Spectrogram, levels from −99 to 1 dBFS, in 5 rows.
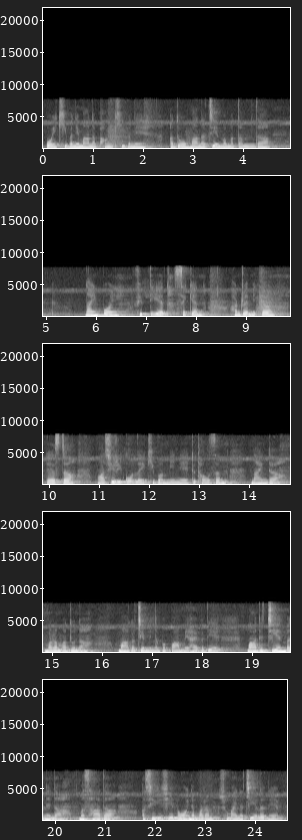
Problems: constant background noise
